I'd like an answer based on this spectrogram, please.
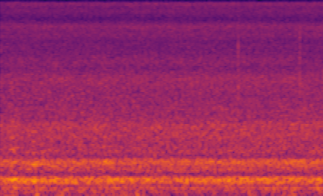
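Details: A captured honey bee swarm moves into its new home together, giving an unbroken, even droning buzz, rich and low, with faint ticks near the end.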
